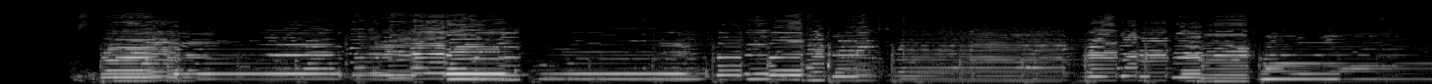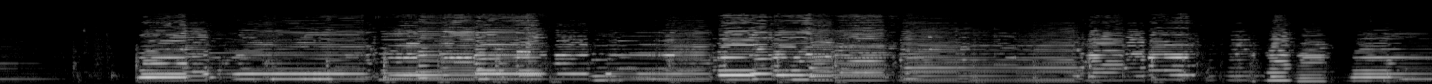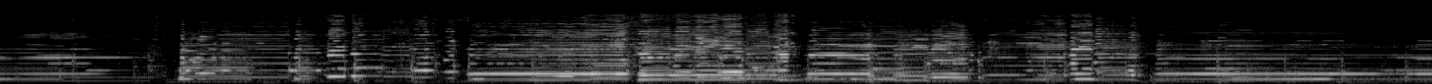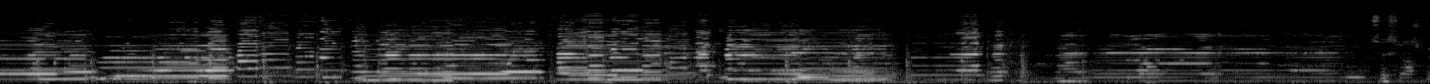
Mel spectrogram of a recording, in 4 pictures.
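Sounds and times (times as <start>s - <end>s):
mazurka: 0.8s - 57.2s.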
